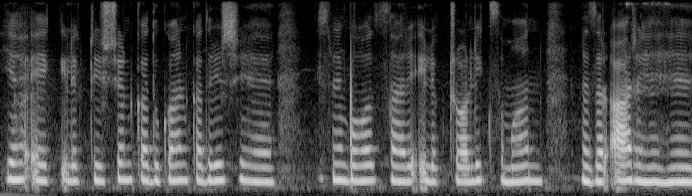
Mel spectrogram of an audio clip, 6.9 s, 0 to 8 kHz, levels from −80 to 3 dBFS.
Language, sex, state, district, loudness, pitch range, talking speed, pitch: Hindi, female, Jharkhand, Ranchi, -17 LUFS, 225-245 Hz, 145 wpm, 235 Hz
